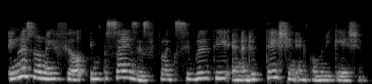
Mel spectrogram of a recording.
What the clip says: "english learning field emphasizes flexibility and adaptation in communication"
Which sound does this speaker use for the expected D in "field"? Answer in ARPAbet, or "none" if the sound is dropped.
none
